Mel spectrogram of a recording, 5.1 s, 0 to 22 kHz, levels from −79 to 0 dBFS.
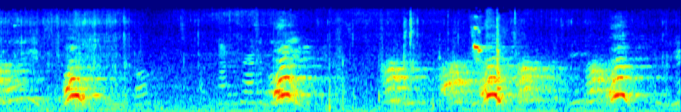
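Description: A small forward jump in the sound lands at 2.06 s, and another at 3.66 s, with no gap of silence at either. Each is likely a dropped buffer (overrun): a block of samples, roughly 5 ms and then 10 ms, was overwritten before being read, so the audio either side butts together.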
